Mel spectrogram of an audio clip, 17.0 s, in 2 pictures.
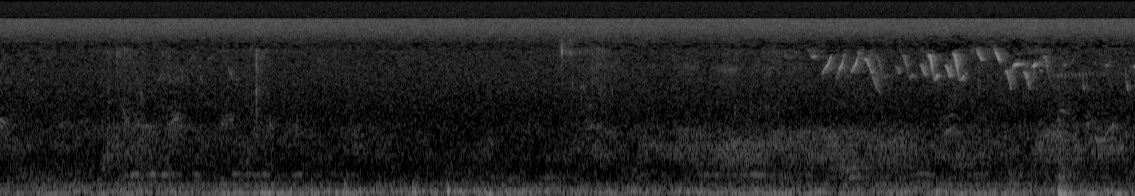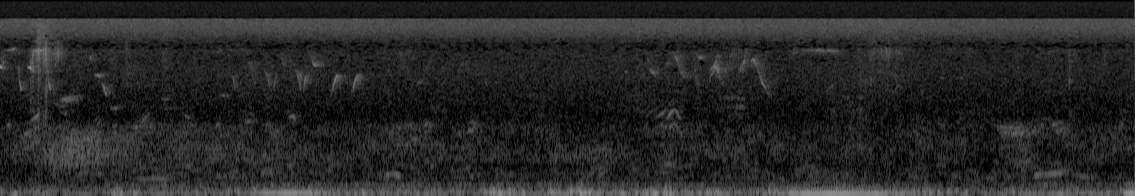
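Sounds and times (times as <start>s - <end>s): small birds chirping: 5.4s - 15.3s
low rumble: 8.0s - 17.0s.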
